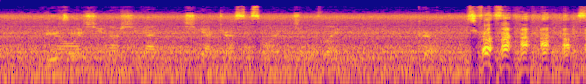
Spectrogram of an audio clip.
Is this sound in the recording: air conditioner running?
yes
